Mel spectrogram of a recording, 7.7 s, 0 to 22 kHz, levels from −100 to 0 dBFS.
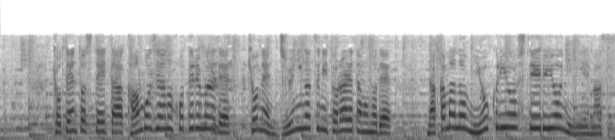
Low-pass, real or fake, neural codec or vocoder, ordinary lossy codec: none; real; none; none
